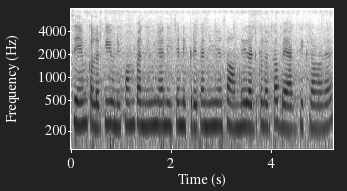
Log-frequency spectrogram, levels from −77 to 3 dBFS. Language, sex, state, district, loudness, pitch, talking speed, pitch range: Hindi, female, Punjab, Pathankot, -15 LUFS, 235 Hz, 230 wpm, 225-240 Hz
